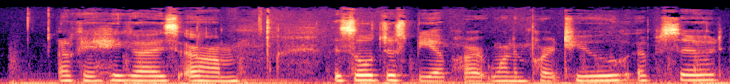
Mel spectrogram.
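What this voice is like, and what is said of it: Fading, strained voice. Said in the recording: “my voice is starting to die away”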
